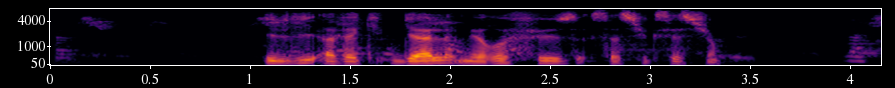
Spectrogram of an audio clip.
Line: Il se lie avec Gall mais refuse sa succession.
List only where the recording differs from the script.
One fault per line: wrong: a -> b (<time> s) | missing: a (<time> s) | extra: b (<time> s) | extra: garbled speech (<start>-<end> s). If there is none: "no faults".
missing: se (1.2 s)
